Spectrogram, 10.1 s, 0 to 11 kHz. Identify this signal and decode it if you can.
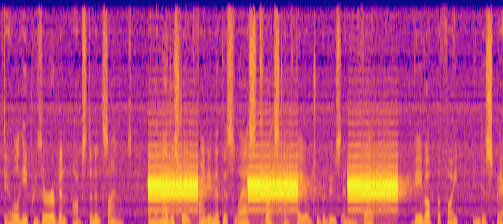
Emergency Alert System (SAME) tones (header bursts), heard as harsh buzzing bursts, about 520.83 baud, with speech in English.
